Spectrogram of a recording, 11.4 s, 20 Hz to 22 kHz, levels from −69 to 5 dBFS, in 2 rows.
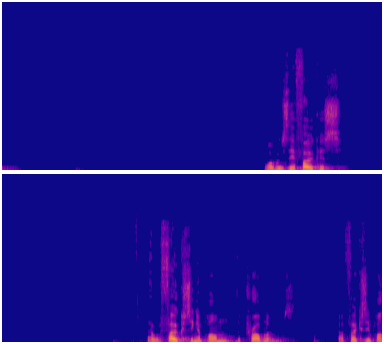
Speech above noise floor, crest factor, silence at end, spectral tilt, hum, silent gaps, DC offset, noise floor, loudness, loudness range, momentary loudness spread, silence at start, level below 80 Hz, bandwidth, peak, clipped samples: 38 dB; 24 dB; 0 s; -5.5 dB/octave; none; 5.57-7.35 s; under 0.1%; -65 dBFS; -27 LUFS; 10 LU; 20 LU; 3.95 s; -78 dBFS; 16 kHz; -8 dBFS; under 0.1%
